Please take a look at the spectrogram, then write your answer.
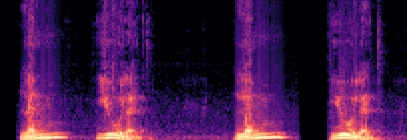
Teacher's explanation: the meme with sukun and the ya with dhamma, both are pronounced with idhar clearly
